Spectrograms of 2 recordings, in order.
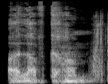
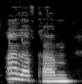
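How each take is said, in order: First: It is said firmly, ending with a definite stop. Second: It is said casually, without a firm final stop.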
